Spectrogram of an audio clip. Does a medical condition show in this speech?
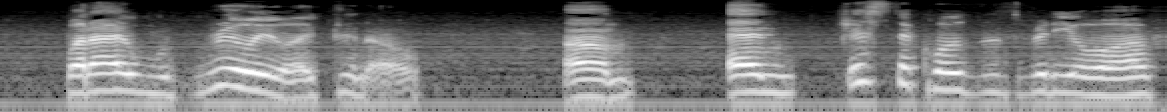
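Yes: cerebral palsy; lifelong, wheelchair user.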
